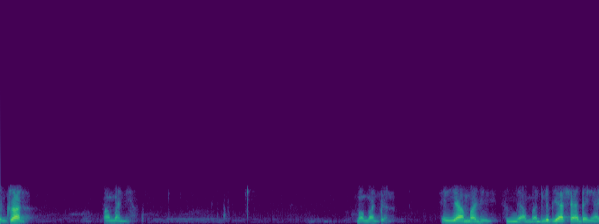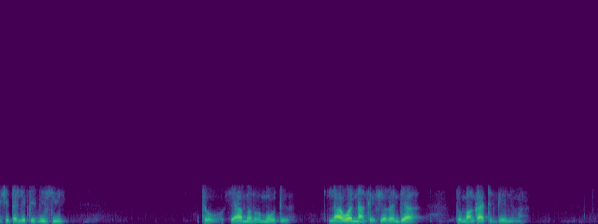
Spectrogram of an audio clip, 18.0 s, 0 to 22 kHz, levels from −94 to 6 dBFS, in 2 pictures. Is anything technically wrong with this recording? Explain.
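Yes. The whole clip has the rough, slightly synthetic, narrow sound of a G.729 codec. The speech is intelligible but grainy. Nothing comes through below about 300 Hz or above 3.5 kHz, which fits an 8 kbit/s telephone-grade link. The codec doesn't store the waveform itself. It keeps a vocal tract filter, a pitch predictor and a handful of pulses for each 10 ms frame, so fine detail is replaced by an approximation, and that is clearly audible here.

There are three short dropouts covered by VoIP packet loss concealment in the speech codec. They occur at 7.18 to 7.25 s, at 9.48 to 9.58 s, and at 12.82 to 12.90 s, just after "to ya man". Each sounds like a brief buzzy smear or fading tone where the speech should be, followed by a weak, distorted recovery. The first and third fit a single lost packet of about 20 ms, and the middle one fits two packets, about 40 ms. The decoder fills each gap by repeating its last pitch and filter at falling gain. 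Because every frame builds on the previous one, the damage carries on past the gap itself.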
